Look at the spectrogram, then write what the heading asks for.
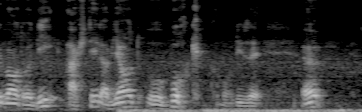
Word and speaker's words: bourg: Oui, et j'allais tous les vendredis acheter la viande au bourg, comme on disait. Hein, c'est la prononciation locale de bourg.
